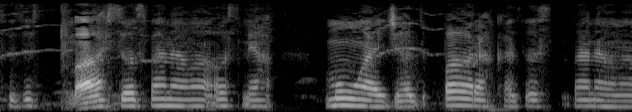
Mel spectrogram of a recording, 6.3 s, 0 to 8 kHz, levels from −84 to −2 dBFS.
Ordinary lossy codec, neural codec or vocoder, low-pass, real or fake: MP3, 32 kbps; none; 7.2 kHz; real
